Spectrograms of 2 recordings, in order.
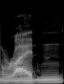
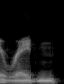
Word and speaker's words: Raiden: workout yeah amen why does paul keep saying ryden isn't it spelled ryden yeah it's spelled like oh my god dude they want you to say raiden i know the mortal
